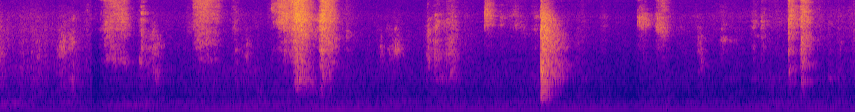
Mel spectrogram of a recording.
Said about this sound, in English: It's not quite boiling yet, but while we're waiting, we can open up the box.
